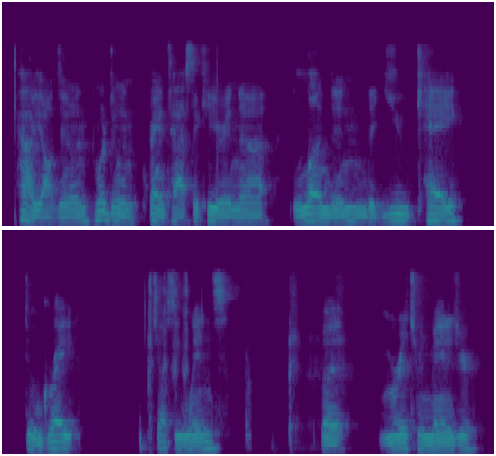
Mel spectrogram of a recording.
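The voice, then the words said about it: Ted Lasso-style folksy American impression. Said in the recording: “Ted Lasso ... rate that impression? ... I'll give it a 9 out of 10. Honestly, that was good. ... It's the charisma that really pulls the impression”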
